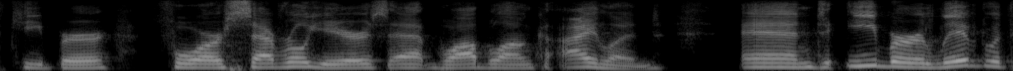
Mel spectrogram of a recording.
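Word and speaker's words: Bois Blanc: has ever been to blablanc Island um often pronounced boys blank Island it's near Mackinac Island um it's it's really neat well Eber Ward's father was the Lighthouse Keeper for several years at wobblanc island and Eber lived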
